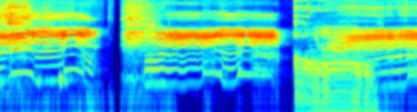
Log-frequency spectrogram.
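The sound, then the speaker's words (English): A voice imitates an office chair creaking as someone leans, or only moves a shoulder while reaching for coffee: three drawn-out, wavering, whiny squeals, high and nasal, rising and bending in pitch almost like a baby's whimper. “Like, it's literally just my shoulder moving, and my chair's like.”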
